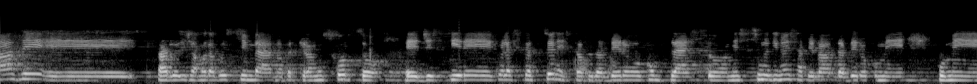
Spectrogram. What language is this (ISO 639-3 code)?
ita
